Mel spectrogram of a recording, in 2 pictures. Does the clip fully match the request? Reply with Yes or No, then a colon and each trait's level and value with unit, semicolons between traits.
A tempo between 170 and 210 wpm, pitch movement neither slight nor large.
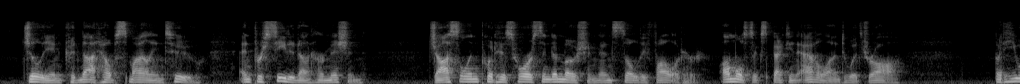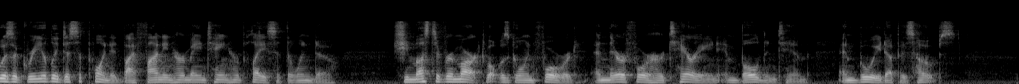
Yes: average, 175 wpm; average, 4.0 semitones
